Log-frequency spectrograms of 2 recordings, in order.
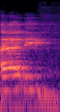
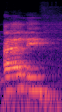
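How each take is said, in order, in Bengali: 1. শব্দটি দীর্ঘ f ধ্বনি দিয়ে শেষ হয়। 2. শব্দটি দীর্ঘ f ধ্বনি দিয়ে শেষ হয়।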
